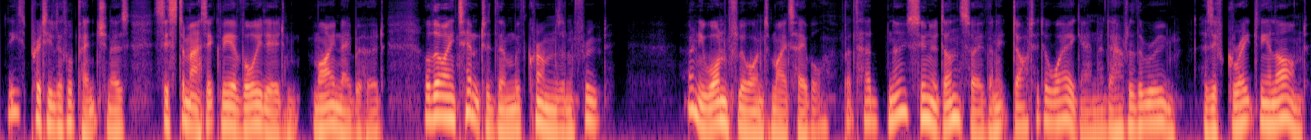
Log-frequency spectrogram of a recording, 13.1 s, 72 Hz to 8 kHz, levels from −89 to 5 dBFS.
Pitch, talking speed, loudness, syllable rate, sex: 115 Hz, 190 wpm, -18 LUFS, 6.3 syllables/s, male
